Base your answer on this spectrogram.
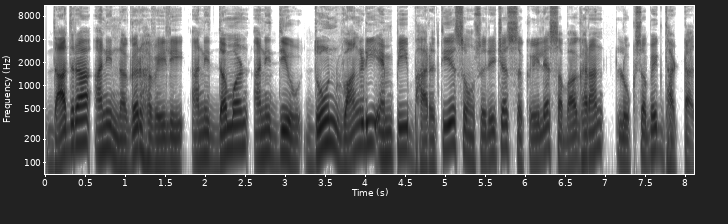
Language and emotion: Goan Konkani, neutral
